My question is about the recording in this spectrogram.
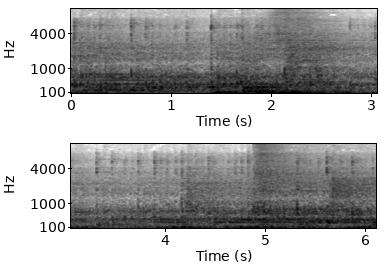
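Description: Indoor percussion front ensemble playing: drum kit and bass drum hits over sustained pitched tones, swelling louder about two seconds in.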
